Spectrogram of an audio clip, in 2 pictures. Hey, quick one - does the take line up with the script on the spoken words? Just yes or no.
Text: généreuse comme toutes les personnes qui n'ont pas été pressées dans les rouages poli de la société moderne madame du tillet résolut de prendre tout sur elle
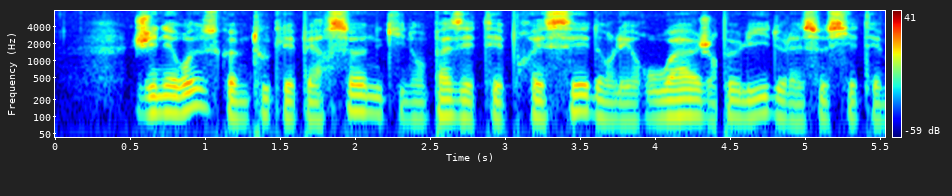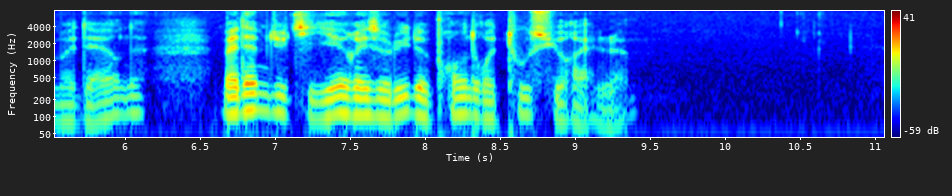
yes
